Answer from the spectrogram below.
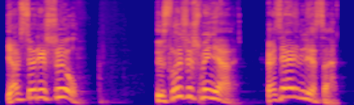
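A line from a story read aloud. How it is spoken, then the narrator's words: Shouted. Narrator (Russian): Прокричал он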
